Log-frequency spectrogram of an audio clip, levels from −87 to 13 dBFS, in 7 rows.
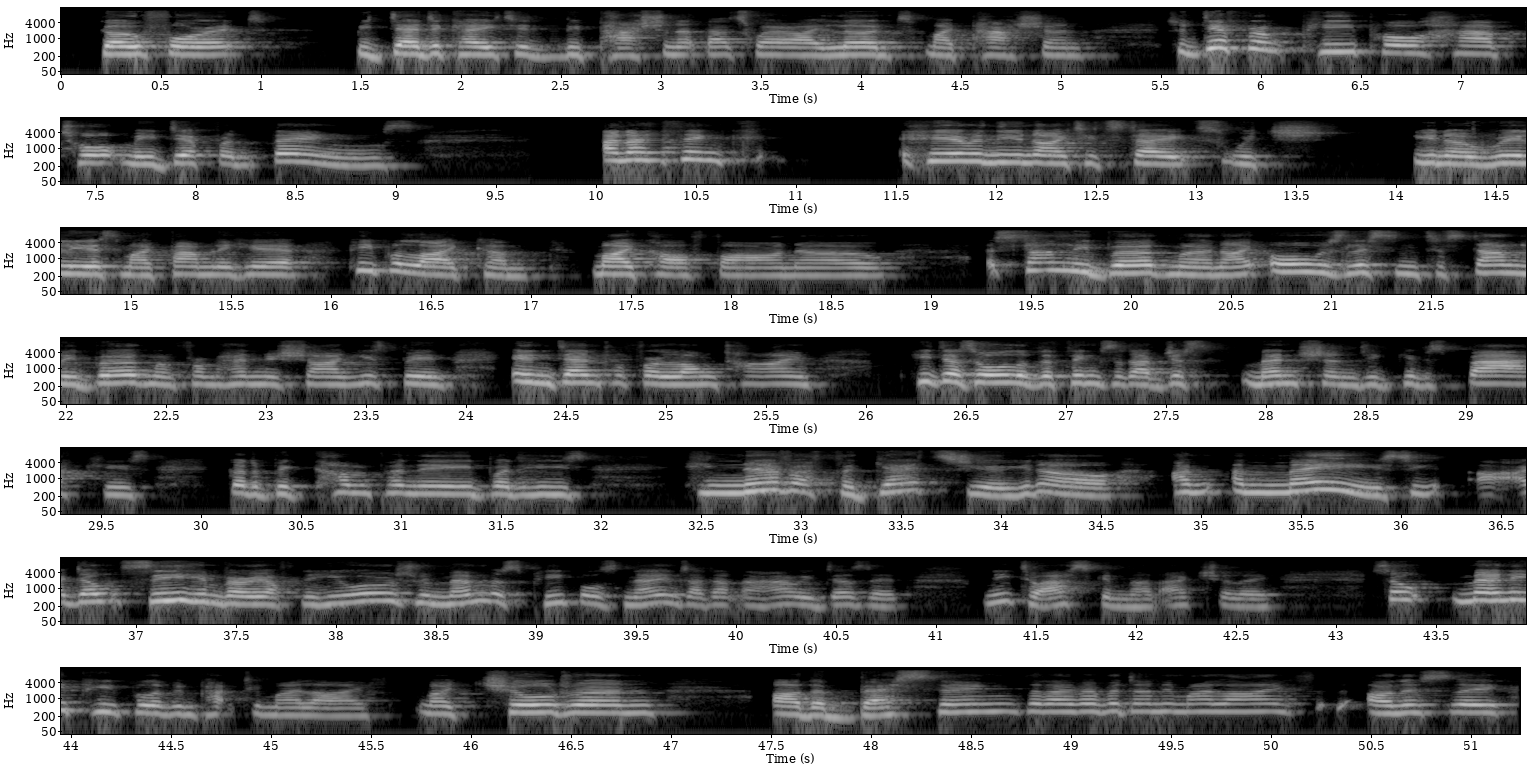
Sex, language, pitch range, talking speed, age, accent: female, English, 225-275 Hz, 160 wpm, 50-69, British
